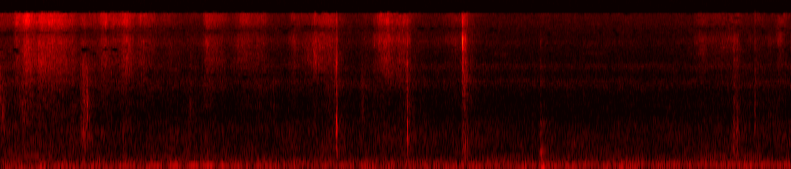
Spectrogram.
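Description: A man's footsteps thud softly on grass.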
